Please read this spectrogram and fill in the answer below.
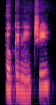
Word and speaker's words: Occoneechee: Okanichi.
